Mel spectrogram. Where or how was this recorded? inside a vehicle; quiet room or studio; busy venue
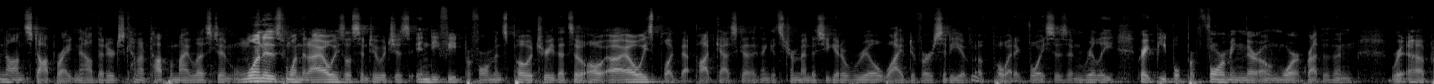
busy venue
